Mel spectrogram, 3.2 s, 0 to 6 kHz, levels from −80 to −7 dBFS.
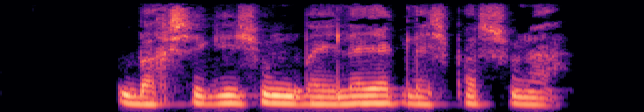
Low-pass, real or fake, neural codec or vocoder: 5.4 kHz; real; none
